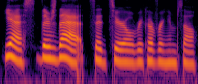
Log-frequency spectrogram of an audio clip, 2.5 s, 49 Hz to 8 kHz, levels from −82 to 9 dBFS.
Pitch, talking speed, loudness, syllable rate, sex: 200 Hz, 170 wpm, -19 LUFS, 5.5 syllables/s, female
